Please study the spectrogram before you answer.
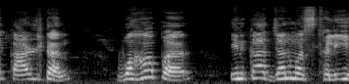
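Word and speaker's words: Charlton: अब देखिए, यहाँ पर एक दिया हुआ है कार्ल्टन, यहाँ पर CH का उच्चारण क के तरह करेंगे, कार्ल्टन, केंट और इंग्लैंड।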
